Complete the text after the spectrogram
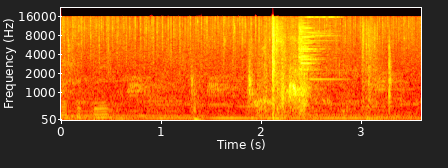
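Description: A sling whirls and snaps as a stone is shot.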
